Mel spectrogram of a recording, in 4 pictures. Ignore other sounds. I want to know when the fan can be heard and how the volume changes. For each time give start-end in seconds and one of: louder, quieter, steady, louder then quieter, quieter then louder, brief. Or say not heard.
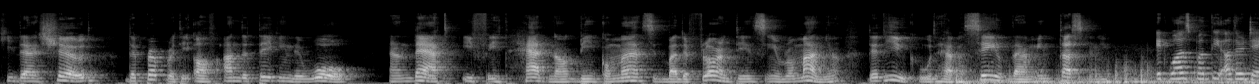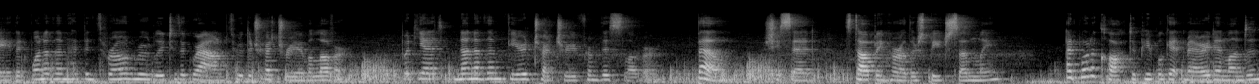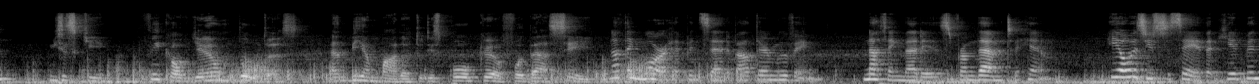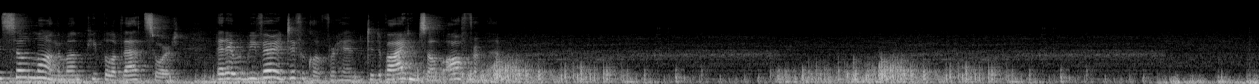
9.4-50.3 steady.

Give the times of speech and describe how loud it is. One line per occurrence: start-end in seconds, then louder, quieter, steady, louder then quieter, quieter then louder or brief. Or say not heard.
0.1-43.0 steady.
